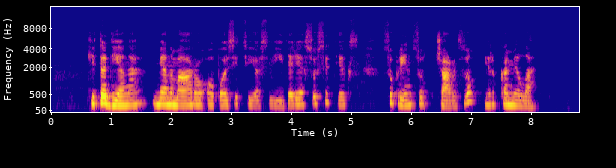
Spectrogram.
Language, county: Lithuanian, Utena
